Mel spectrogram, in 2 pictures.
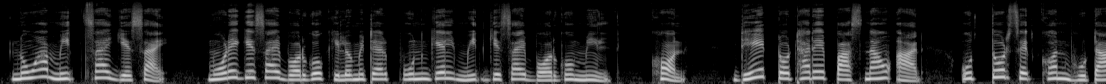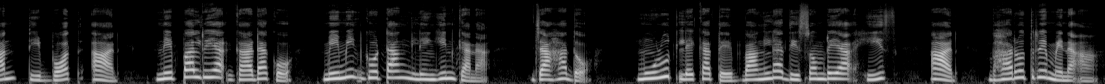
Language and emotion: Santali, neutral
